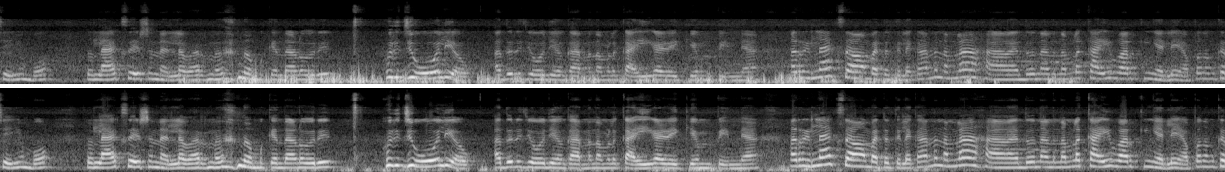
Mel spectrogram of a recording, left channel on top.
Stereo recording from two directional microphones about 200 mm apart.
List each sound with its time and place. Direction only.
0.9 s a woman's voice: 30° right (ahead or behind)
